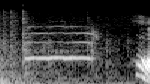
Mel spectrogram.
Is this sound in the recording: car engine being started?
no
